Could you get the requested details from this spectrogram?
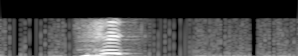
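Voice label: "hik1", Cantonese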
